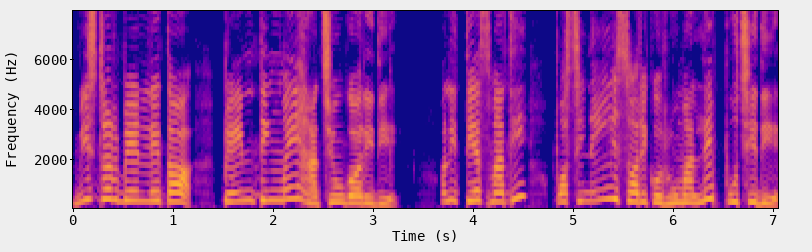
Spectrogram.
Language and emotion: Nepali, disgusted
